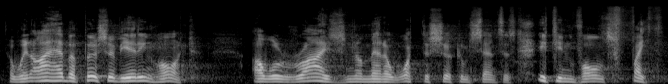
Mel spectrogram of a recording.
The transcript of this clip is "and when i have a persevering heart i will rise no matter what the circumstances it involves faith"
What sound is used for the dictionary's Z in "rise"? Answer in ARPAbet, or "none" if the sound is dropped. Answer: Z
